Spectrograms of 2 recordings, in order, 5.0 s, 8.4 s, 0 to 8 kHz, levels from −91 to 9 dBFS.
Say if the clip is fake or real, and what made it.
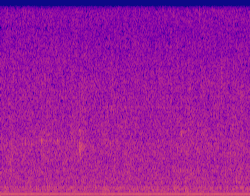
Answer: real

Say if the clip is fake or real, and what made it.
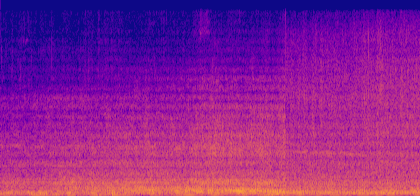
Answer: real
